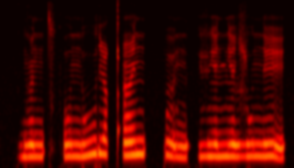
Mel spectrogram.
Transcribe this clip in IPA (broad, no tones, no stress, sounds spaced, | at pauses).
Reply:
ɡ œ̃ n t͡sʼ o n ɾ u ɾ i qʼ ẽ n pː ɵ n | vʲ ɛ̃ nʲ ɛ̃ ɮ u n e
